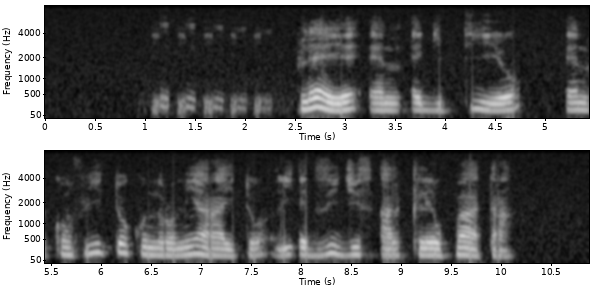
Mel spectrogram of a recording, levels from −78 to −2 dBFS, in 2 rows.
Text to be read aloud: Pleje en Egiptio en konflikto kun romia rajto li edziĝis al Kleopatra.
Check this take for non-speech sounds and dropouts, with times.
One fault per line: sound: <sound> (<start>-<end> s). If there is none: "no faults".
sound: laugh (1.1-2.3 s)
